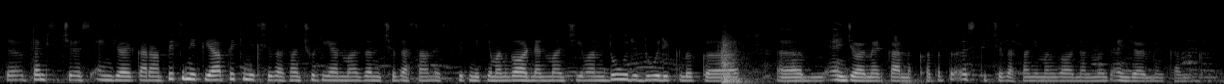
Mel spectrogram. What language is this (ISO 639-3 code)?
kas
